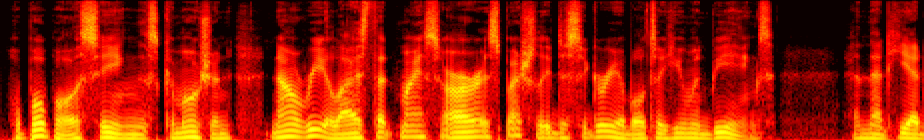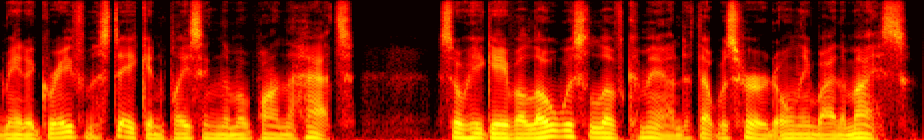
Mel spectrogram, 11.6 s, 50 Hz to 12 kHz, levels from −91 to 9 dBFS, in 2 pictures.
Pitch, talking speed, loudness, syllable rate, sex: 110 Hz, 225 wpm, -19 LUFS, 6.4 syllables/s, male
